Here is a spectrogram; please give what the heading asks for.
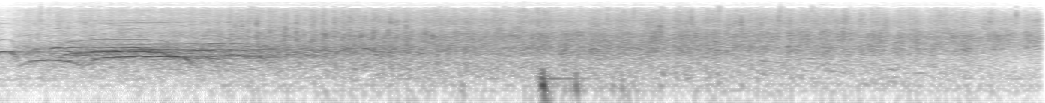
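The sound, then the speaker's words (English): A church audience gives a guest speaker a loud welcome, with sustained applause and cheering that includes a few whistles early on, and the clapping stays dense to the end. “I want us just to give us an enormous wild, go crazy, Bridgeway welcome for Jamie Galloway.”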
